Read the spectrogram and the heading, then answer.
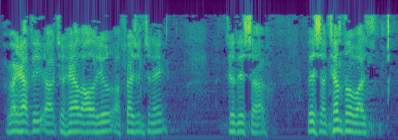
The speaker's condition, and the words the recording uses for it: Stroke. I had a stroke a little over a year ago, and so I'm under some therapy. I hope you can understand.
